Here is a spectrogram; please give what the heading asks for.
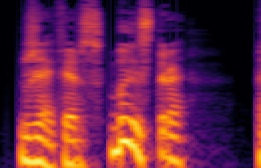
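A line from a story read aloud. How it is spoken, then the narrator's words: Barking. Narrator (Russian): рявкнула она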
